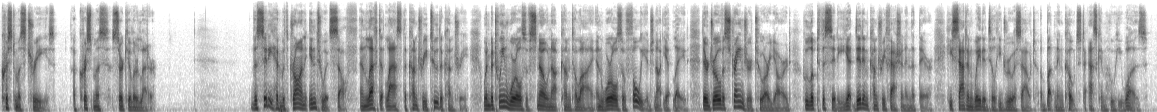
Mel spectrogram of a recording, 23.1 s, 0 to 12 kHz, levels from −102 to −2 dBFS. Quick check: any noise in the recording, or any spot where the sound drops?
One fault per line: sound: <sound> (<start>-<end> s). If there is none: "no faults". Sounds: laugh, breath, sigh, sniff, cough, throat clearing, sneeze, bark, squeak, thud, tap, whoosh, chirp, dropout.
no faults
